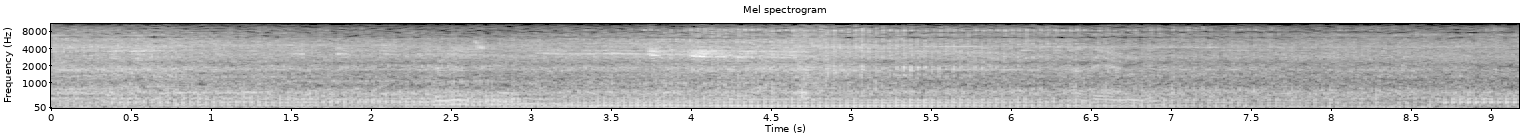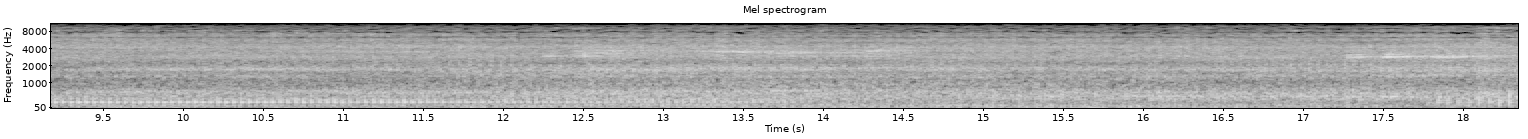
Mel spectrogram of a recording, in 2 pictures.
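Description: Traffic roars along a busy road outdoors.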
